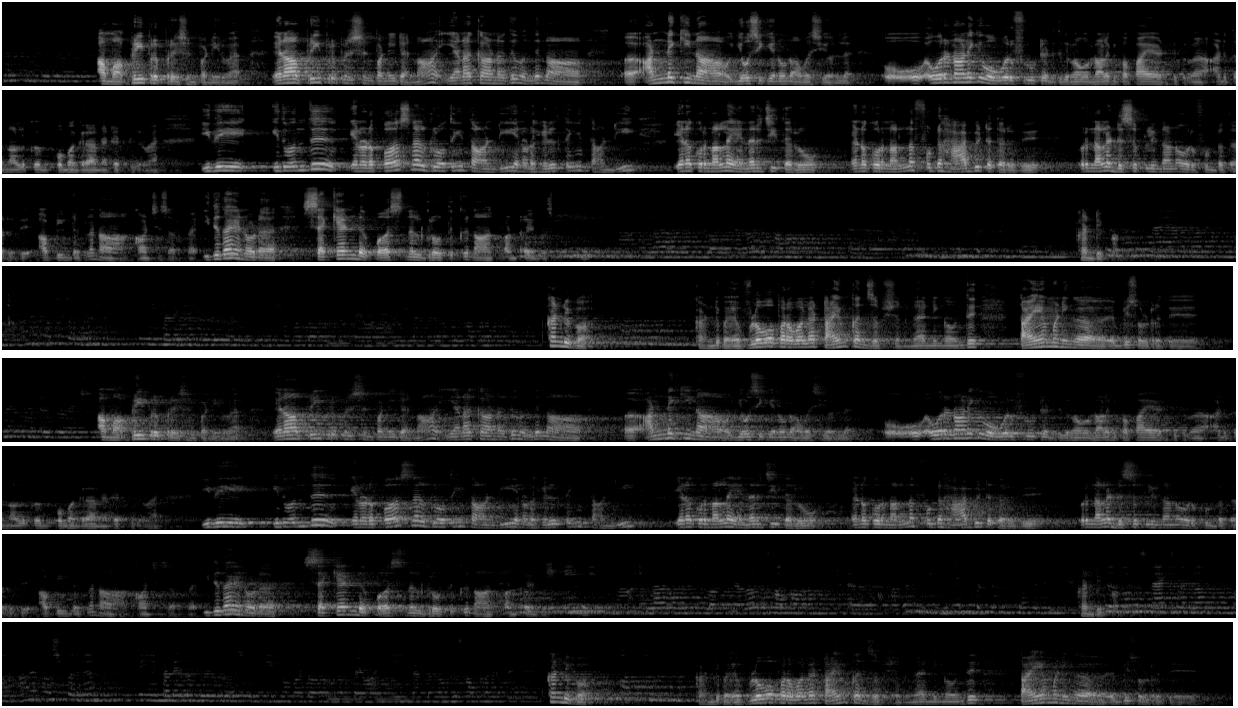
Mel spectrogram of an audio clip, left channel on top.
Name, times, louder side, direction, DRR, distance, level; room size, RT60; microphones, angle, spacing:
voice 1, 0.0-1.7 21.5-21.9 29.6-44.0, right 1 dB, 75° right, -1 dB, 6.4 m, -52 dB
voice 2, 1.0-5.9 6.2-8.5 8.8-18.7 19.1-20.5 20.8-22.7 23.1-30.0 35.4-35.7 42.5-42.9 44.0-49.0, left 4 dB, 85° left, 12 dB, 0.8 m, -32 dB
24.5 x 22.5 x 5.6 m, 2.4 s
head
